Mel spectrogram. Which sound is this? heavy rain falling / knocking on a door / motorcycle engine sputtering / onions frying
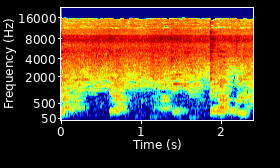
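onions frying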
